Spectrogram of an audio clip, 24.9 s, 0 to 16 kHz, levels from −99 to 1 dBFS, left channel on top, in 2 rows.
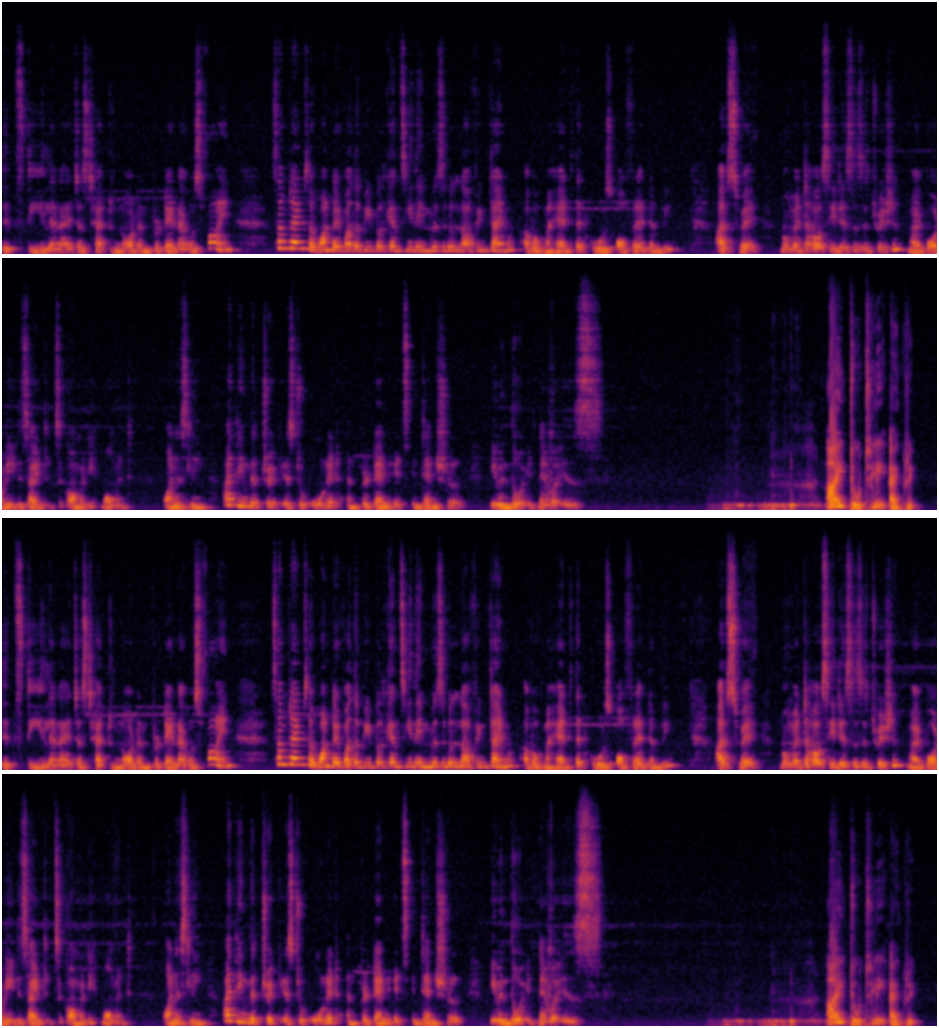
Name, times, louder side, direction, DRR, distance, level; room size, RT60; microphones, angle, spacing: voice 1, 0.0-10.1 10.4-14.1 14.6-18.6 19.0-20.4, right 2 dB, 80° right, 0.9 m, -34 dB
voice 2, 22.1-24.6, left 4 dB, 35° left, 0.5 m, -32 dB
3.4 x 2.5 x 3.7 m
head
